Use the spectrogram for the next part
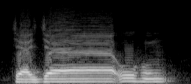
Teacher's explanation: Kemudian yang terakhir mengucapkan huruf zai seperti huruf jim atau huruf ya. Jadi yang dinaikkan pangkal tengah lidah naik ke langit-langit atas, maka ini menyebabkan suaranya mirip dengan huruf jim.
